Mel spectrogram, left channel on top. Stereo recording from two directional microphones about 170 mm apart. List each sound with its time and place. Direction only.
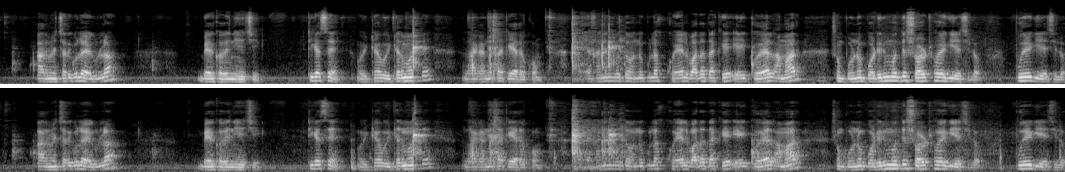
0.3 s speech: 50° left (ahead or behind)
